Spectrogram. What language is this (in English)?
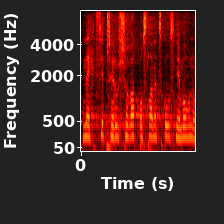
Czech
